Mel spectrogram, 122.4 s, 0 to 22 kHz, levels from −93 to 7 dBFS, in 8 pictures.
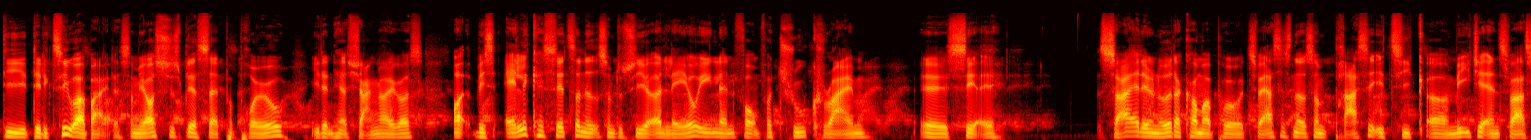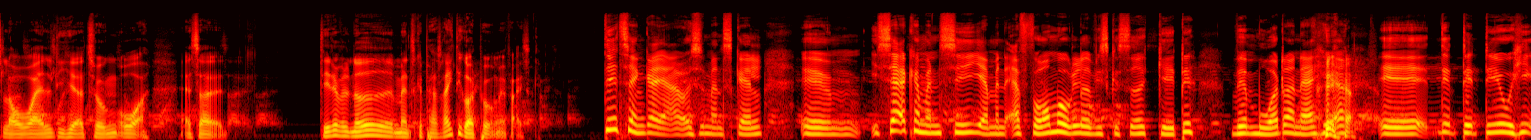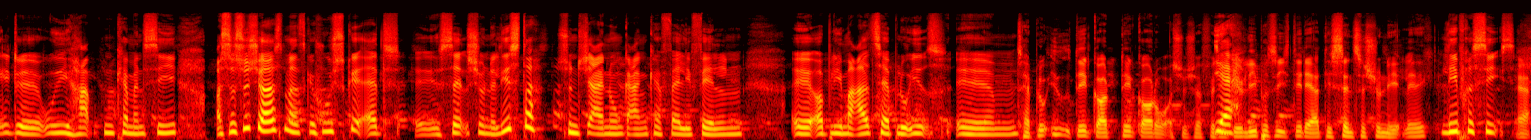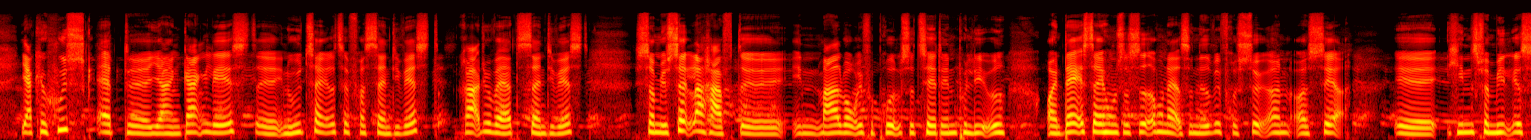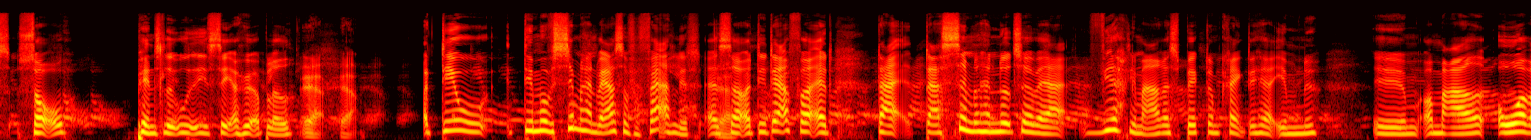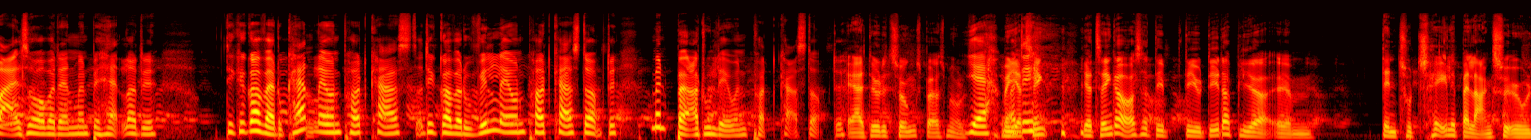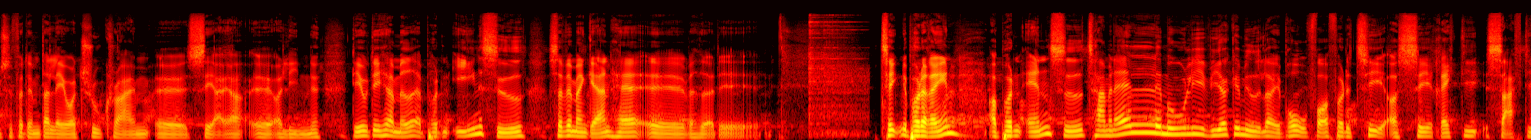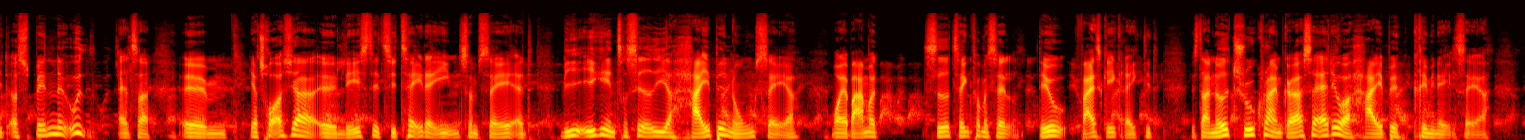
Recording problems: echo of what is said; faint; throughout; 280 ms later, 20 dB below the speech
clattering dishes; faint; at 1:40; peak 15 dB below the speech

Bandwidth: 14.5 kHz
